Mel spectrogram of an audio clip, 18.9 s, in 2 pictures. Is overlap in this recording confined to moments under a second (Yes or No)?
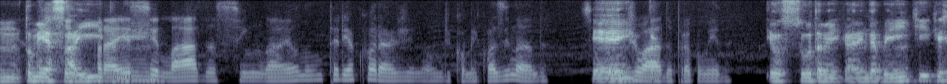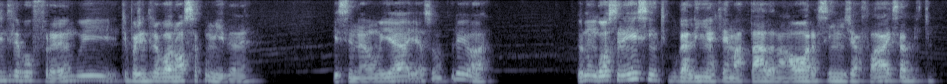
No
